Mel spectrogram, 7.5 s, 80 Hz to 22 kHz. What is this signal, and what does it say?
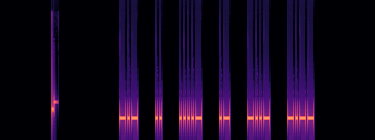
Morse code, heard as a keyed tone, about 31 wpm, spaced as for 17 wpm, 700 Hz. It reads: KI4AXY
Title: USA Call Signs - 3x Character Spacing - 30wpm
